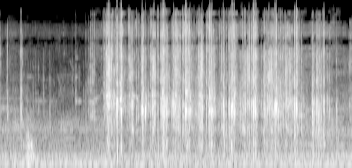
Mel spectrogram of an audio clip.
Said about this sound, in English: And we'll give that a little shaky.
